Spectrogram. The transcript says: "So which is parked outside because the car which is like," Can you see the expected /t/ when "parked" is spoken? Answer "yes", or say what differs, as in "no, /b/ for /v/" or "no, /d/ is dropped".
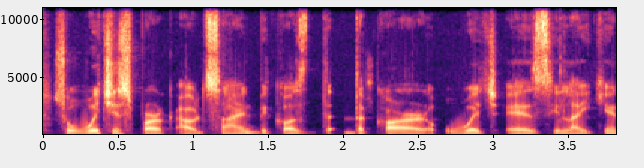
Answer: no, /t/ is dropped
